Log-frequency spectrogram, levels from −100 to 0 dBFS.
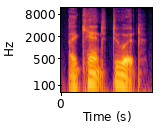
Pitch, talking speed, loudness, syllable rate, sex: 90 Hz, 265 wpm, -17 LUFS, 6.0 syllables/s, male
